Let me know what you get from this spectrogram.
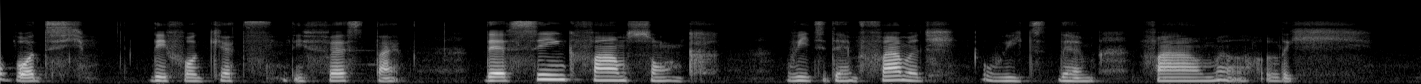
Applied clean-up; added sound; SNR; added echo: none; none; none; none.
